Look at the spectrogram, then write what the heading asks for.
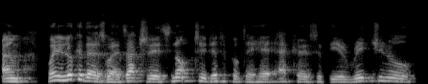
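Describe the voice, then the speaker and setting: A man's voice: mid-range voice, fast, dark tone, lo-fi sound. A middle-aged man with an English accent preaching a sermon from a small room at home, earnest and prone to restarting his words.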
